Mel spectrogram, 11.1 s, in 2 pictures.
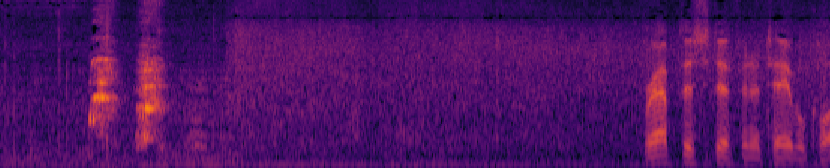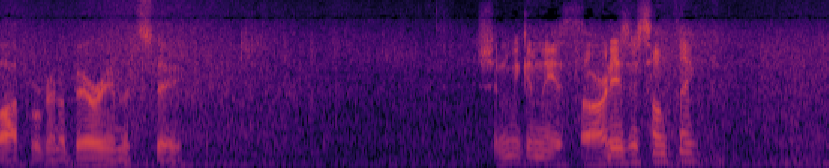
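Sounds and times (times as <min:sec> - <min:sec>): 
dog barking: 0:00.6 - 0:01.4
speech: 0:04.3 - 0:07.0, 0:08.8 - 0:10.4.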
